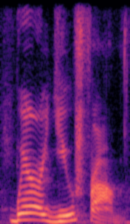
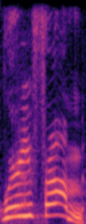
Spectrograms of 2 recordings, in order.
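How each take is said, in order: First: The question is asked in a doubting, suspicious tone. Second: The question is asked in a warm, curious tone. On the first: The listener does not belong here. "some people might deliver the question being like" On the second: The asker wants to connect and learn something. "Maybe it's because of the tone"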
